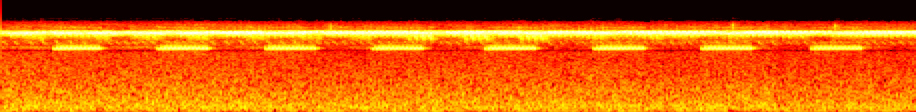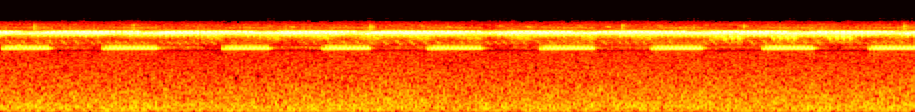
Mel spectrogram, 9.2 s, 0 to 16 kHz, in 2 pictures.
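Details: Late-summer insect voices at Mishō, Ainan town, Japan, 21 August 2011: constant piercing high-pitched trill with evenly spaced lower pulses about every half second, steady and uninterrupted.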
